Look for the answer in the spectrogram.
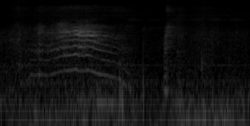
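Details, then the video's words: Cat giving one drawn-out meow lasting about a second, rising then falling in pitch with bright harmonics, followed by faint clicks and low room noise. "Kucing lagi meong meong"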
